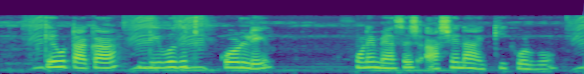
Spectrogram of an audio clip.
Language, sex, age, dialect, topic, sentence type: Bengali, female, 18-24, Rajbangshi, banking, question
